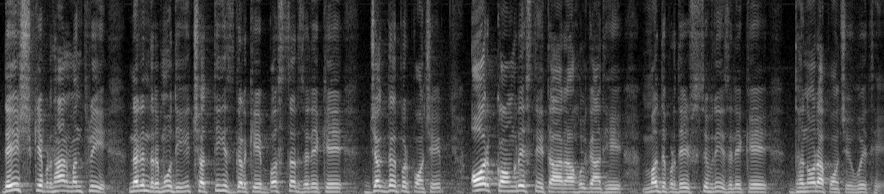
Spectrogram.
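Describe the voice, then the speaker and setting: A man's voice: on the high side, moderate pace. A man presents television news in an emphatic, declarative, scripted anchor style.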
